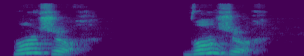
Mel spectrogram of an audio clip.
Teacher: Bonjour, com esse R arranhadinho aqui no final.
